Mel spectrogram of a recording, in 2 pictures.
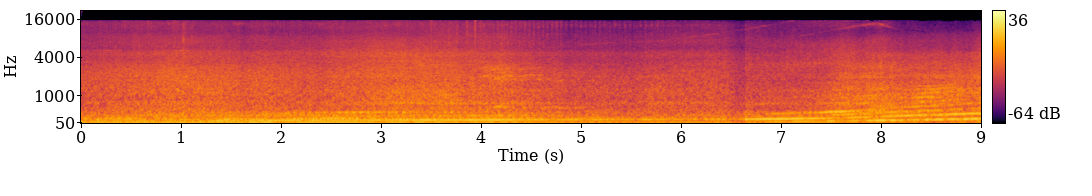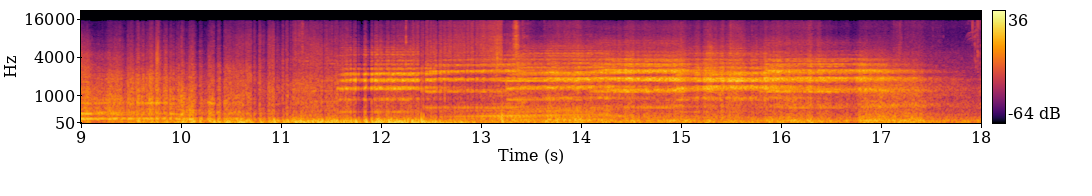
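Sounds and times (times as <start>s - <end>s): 
road roar in a tunnel: 0.0s - 18.0s
sports car engine revving and accelerating in a tunnel in Hannover Germany: 0.2s - 15.2s
police car siren wailing in pursuit in a tunnel in Hannover: 11.0s - 17.9s.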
